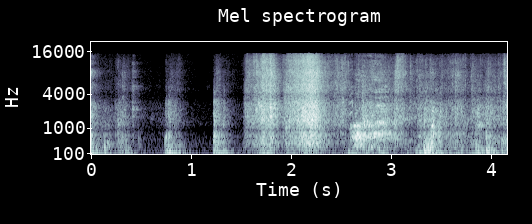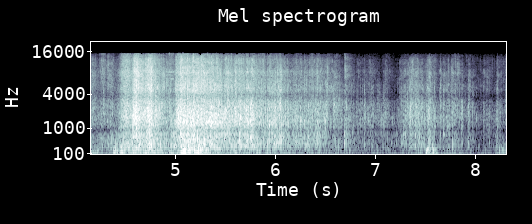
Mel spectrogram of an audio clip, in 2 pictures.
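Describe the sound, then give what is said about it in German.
Loud, continuous crinkling and rustling of a large bag of snacks holding popcorn, sweets, potato chips and Flips, with sharp crackly bursts that swell and fade over several seconds and no voices. “Also, ist hier so ein großer Beutel.”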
